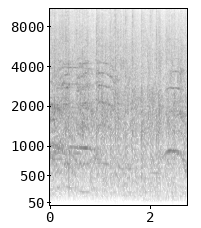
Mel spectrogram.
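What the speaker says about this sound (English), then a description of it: "Folks, a huge round of applause for heads or tails." Applause from a crowd at a Big Brothers Big Sisters of Northern Sierra event, a steady wash of many hands clapping with faint voices mixed in underneath.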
